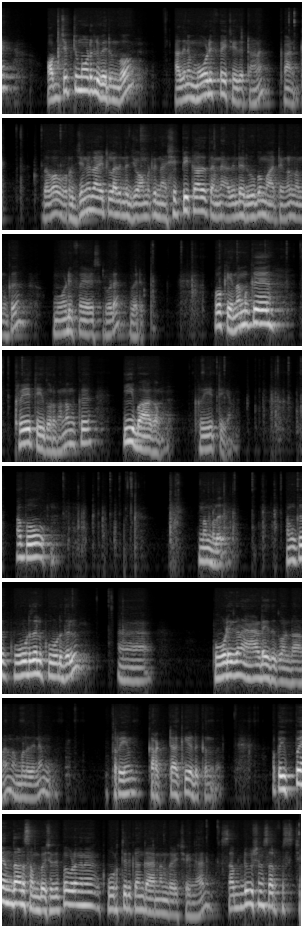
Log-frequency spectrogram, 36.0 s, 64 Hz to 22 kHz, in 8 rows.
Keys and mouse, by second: 0.0 Tab, 3.6-5.3 drag, 5.3-7.6 middle drag, 10.4 middle click, 15.6 middle click, 16.1 Tab, 19.6 KP_1, 31.0 Tab, 32.6 Tab, 34.2 Tab, 35.0-35.9 drag.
